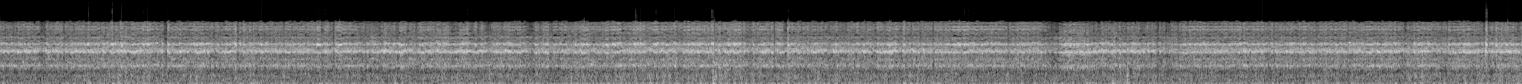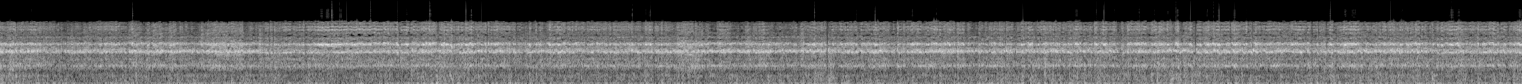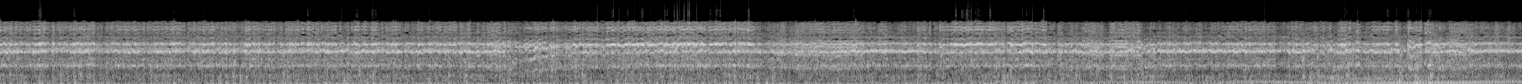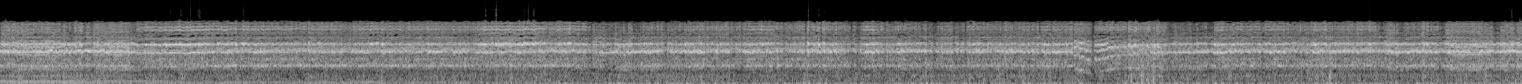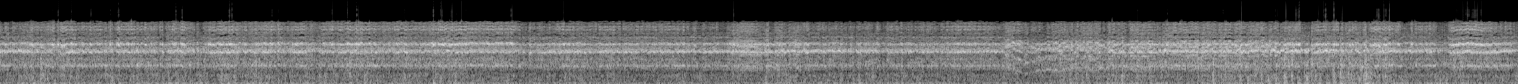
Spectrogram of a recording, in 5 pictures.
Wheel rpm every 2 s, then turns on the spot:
230, 230, 230, 230, 240, 230, 240, 230, 230, 220, 240, 230, 230, 230, 230, 230, 230, 220, 200, 220, 220, 230, 230, 220, 230, 220, 230, 230, 210, 230, 230, 230, 220, 230, 220, 210, 200, 230.
none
